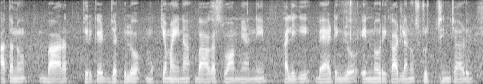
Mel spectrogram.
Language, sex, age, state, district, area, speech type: Telugu, male, 18-30, Andhra Pradesh, Kurnool, rural, spontaneous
